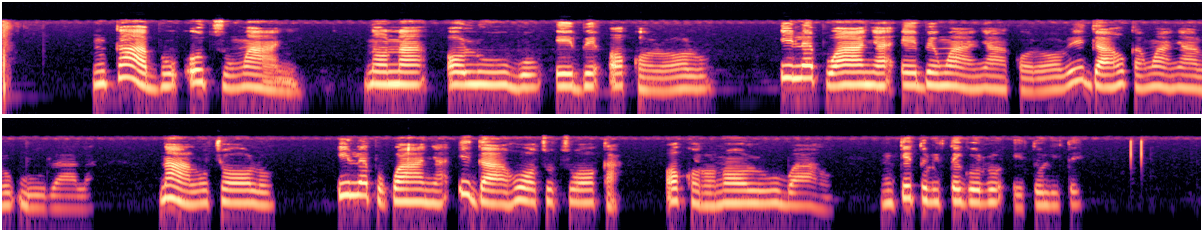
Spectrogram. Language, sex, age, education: Igbo, female, 30-45, primary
